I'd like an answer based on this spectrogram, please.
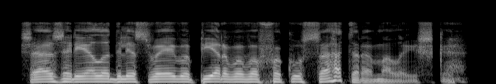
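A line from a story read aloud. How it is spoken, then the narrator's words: Old man's mumble. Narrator (Russian): пошамкал губами старый маг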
